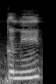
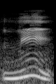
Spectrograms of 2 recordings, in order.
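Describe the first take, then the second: First: A k sound is heard before the n. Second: The word starts directly with an n sound. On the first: The speaker calls it wrong. "उसका sound हम कनी तो नहीं बोल रहे" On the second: The speaker calls it right.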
